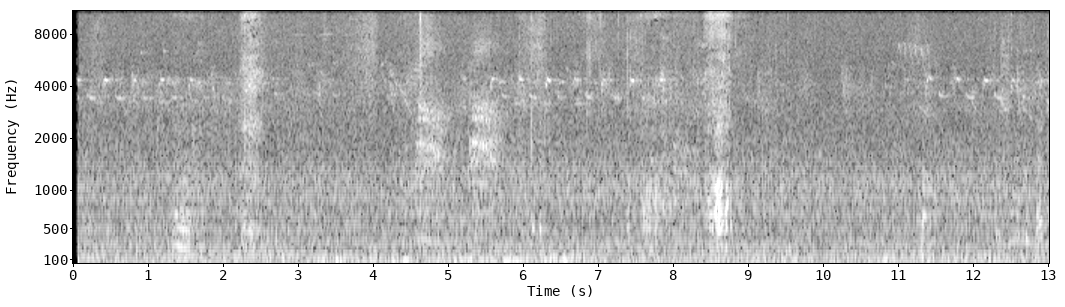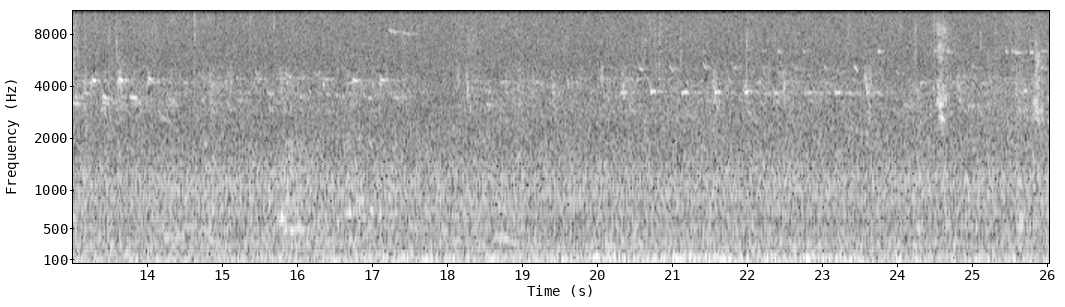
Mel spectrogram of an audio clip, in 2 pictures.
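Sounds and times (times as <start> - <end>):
bird cawing: 4.5 - 5.8.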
